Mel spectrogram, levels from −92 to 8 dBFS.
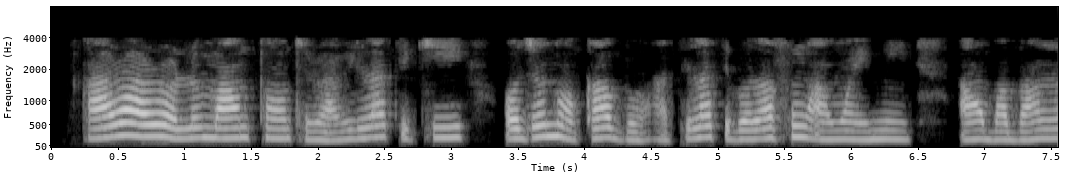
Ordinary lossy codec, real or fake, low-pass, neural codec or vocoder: AAC, 16 kbps; real; 7.2 kHz; none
